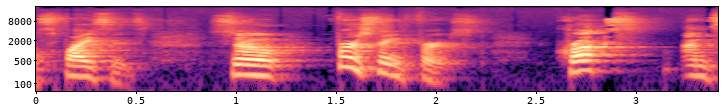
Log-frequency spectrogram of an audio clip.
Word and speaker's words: Crux: so first thing first crux i'm saying that because i assume that's how most people would pronounce it crooks is really the correct pronunciation of the word so i might use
